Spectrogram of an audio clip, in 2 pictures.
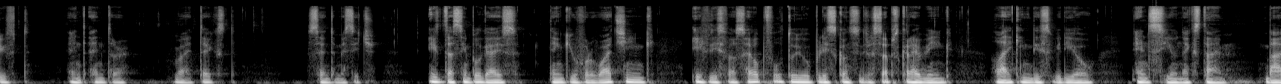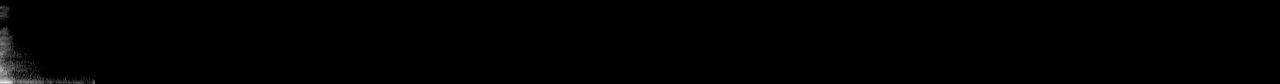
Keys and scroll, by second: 1.2-2.6 typing.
